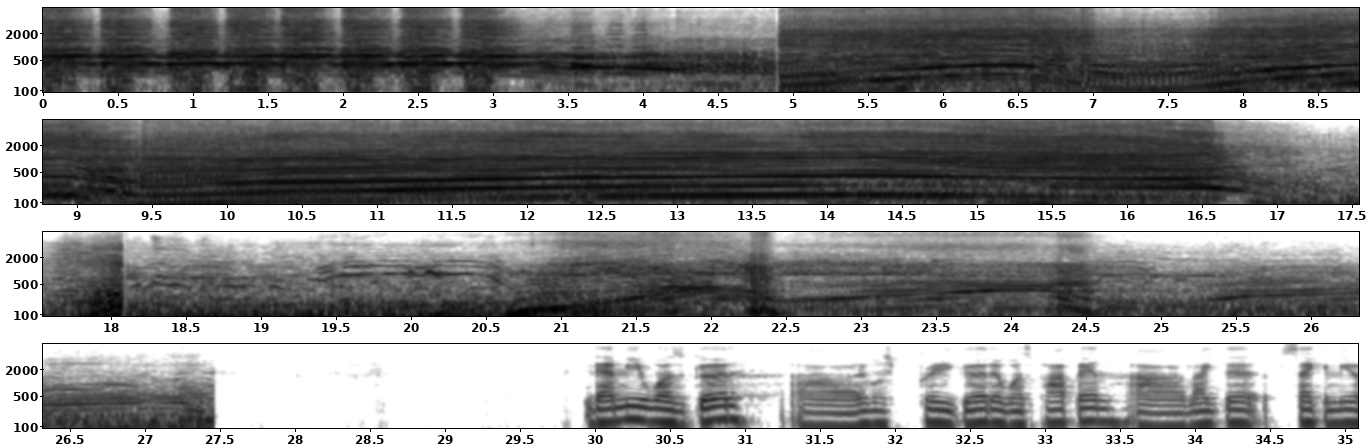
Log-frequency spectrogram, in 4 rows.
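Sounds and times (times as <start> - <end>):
car engine revving hard: 0.0 - 18.1, 20.6 - 24.6.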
